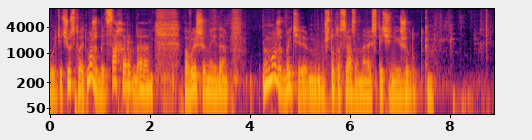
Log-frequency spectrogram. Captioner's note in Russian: фыркает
